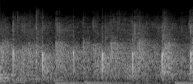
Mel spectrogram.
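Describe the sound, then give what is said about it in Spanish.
A church audience applauds after a prayer, a dense wash of many hands with steady rhythmic accents about three times a second, as if some clap together in time. No one speaks over it. “un aplauso, Señor, hermano, Aleluya.”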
